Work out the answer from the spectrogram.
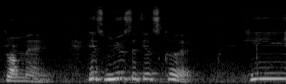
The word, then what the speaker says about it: Stromae: It's pronounced Stromae.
